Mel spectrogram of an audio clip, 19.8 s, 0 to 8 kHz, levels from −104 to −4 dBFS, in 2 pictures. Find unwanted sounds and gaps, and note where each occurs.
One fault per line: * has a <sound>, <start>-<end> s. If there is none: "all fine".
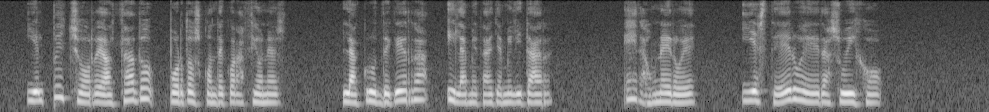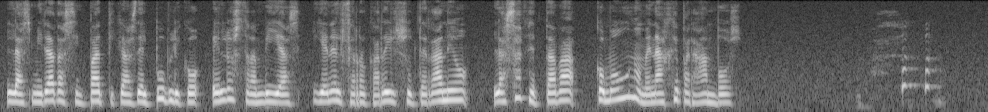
* has a laugh, 18.4-19.4 s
